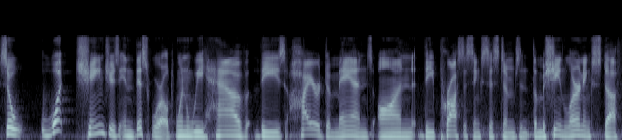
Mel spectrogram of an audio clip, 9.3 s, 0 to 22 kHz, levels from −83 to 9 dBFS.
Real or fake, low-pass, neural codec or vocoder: real; 7.2 kHz; none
